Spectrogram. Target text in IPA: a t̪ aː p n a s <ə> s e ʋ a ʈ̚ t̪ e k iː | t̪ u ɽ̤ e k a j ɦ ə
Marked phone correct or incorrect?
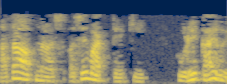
correct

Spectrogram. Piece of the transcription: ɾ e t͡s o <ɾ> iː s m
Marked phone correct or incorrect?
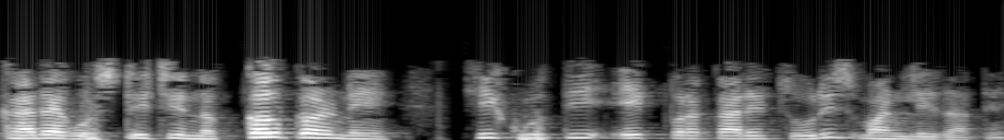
correct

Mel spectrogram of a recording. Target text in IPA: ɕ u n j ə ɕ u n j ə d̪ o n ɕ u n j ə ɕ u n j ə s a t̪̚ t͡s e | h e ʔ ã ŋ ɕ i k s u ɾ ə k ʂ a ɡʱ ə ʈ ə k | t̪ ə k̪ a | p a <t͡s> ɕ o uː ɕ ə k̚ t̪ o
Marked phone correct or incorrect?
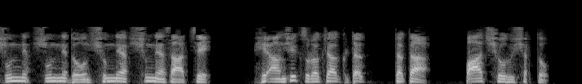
correct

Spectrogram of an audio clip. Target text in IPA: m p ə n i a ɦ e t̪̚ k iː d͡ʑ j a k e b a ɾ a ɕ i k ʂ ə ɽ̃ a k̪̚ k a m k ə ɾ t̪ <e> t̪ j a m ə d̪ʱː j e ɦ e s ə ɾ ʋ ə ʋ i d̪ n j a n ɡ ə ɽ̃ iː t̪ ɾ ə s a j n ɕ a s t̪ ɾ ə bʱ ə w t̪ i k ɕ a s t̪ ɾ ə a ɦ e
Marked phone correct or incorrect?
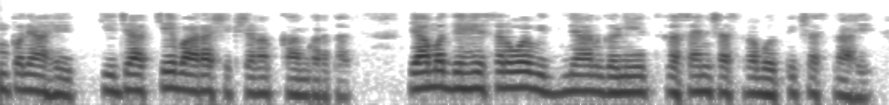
incorrect: a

